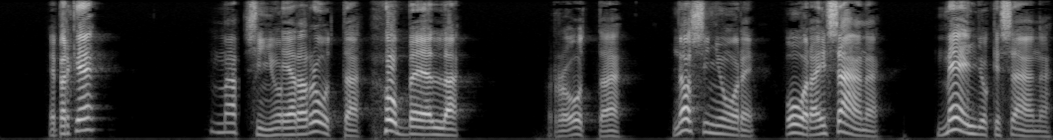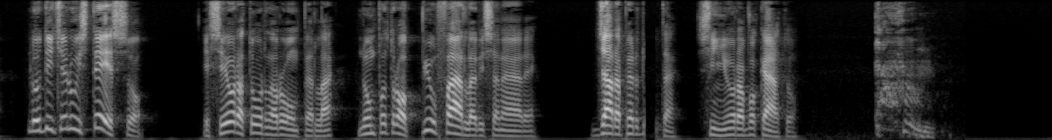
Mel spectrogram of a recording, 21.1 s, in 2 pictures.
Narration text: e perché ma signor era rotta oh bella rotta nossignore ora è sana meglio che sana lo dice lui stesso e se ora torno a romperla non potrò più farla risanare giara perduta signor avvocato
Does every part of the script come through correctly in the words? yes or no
yes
